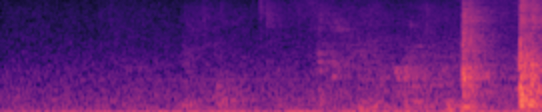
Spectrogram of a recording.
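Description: Handling noise: two sharp clacks near the end, like a hard object such as a tablet being set down or knocked, over a low steady hum.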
